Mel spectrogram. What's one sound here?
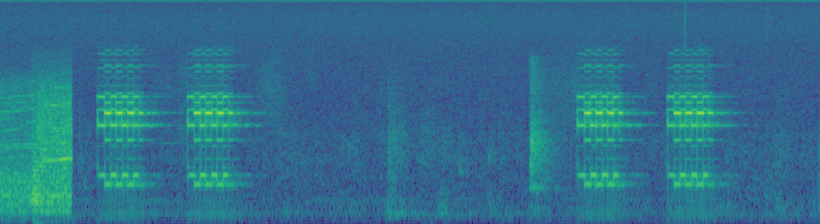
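A telephone rings in short repeated bursts.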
